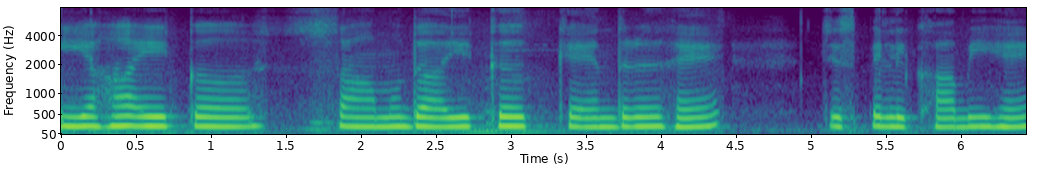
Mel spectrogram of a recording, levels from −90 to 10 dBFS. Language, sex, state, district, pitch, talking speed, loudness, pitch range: Hindi, female, Uttarakhand, Tehri Garhwal, 215 Hz, 85 wpm, -15 LUFS, 210-225 Hz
